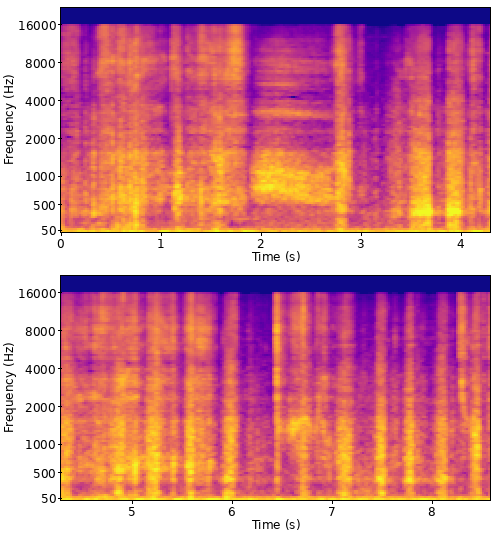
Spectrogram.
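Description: Close-up crunching and chewing of frozen honey ice, a steady run of crisp irregular crackles, with pieces scraped and pried out of a silicone mould near the start.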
